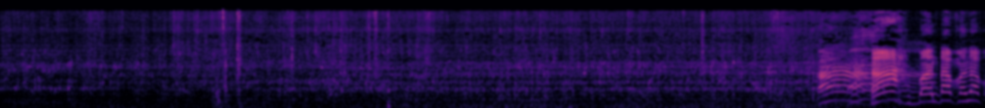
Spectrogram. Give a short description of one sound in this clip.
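Water trickles softly through a shallow channel.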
